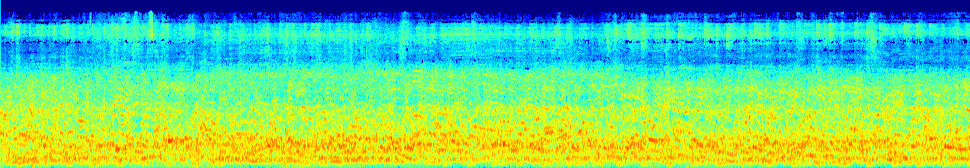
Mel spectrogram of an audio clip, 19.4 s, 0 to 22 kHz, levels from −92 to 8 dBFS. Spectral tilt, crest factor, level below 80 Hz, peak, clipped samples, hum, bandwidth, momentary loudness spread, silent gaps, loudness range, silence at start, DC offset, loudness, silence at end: -5 dB/octave; 12 dB; -44 dBFS; -2 dBFS; under 0.1%; none; 16.5 kHz; 2 LU; none; 1 LU; 0 s; under 0.1%; -13 LUFS; 0 s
